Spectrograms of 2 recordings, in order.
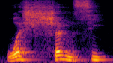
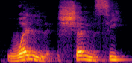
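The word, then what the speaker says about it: وَالشَّمْسِ: Pareil pour wash-shamsi. Ici, on ne dira pas wal-shamsi. Non, on dira wash-shamsi.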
